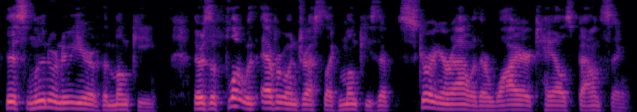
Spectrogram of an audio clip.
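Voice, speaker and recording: A man's voice: mid-range voice, a little fast, close to an everyday voice. Man reading as a hip, emphatic storyteller. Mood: vivid, urgent. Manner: emphatic, slangy, driving. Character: hip, punchy 1968 storyteller posing as news anchor. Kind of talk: dramatic reading of literary fiction.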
